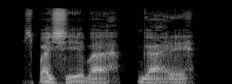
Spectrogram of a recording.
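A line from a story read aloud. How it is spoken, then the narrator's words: Hoarse wheeze. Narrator (Russian): прохрипел Грюм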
